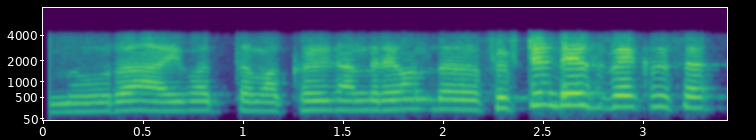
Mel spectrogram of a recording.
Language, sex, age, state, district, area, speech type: Kannada, female, 30-45, Karnataka, Gulbarga, urban, conversation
